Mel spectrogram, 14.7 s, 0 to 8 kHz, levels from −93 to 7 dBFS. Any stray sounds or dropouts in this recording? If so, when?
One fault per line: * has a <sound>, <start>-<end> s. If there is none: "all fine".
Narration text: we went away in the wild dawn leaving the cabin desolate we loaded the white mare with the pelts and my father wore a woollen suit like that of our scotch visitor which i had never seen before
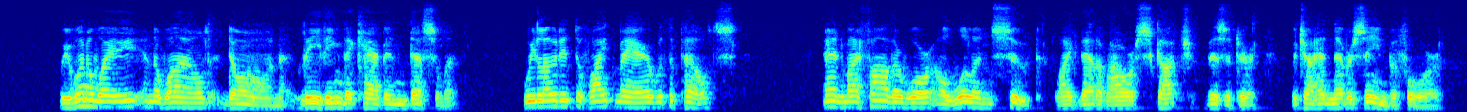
all fine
